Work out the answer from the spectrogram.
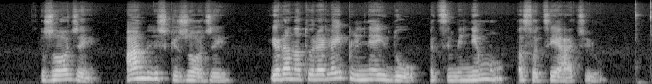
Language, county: Lithuanian, Alytus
